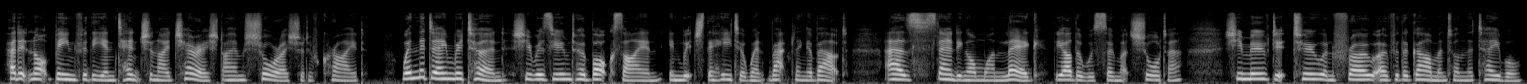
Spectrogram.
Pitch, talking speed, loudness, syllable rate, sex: 210 Hz, 210 wpm, -20 LUFS, 5.4 syllables/s, female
